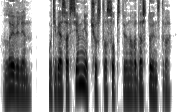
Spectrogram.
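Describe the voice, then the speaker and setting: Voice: mid-range voice, fairly quick, dark tone, no echo, studio quality, close to an everyday voice. A reader voicing a hot-headed young man who insults the heroine in an audiobook. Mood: sneering. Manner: sneering, snapping.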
